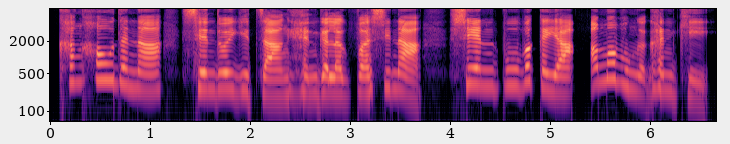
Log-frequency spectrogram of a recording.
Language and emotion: Manipuri, surprised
